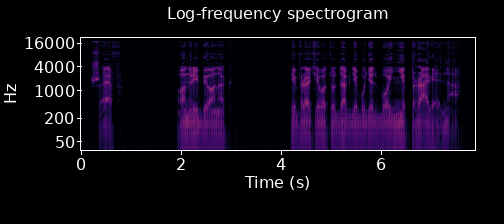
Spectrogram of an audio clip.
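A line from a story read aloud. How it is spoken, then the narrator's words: Calmer tone. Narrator (Russian): продолжил Сергеич более спокойно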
